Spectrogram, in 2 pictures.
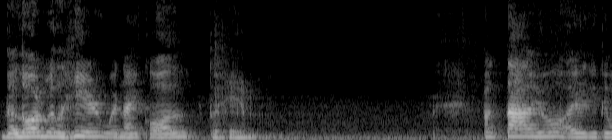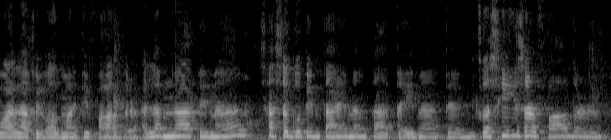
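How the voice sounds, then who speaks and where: Woman doing a bible study, gravelly voice, dull lo-fi recording, reads verses then prays them out. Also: medium pitch, fairly even intonation, a little slow, a bit bright, a little hiss or hum. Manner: reads verses then explains them, voicing heartfelt sample prayers. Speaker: Bible teacher.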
